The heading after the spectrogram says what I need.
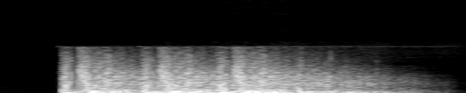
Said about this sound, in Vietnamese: Lôi cầu và diễm đao va vào nhau, liền liên tiếp truyền ra tiếng nổ long trời lở đất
